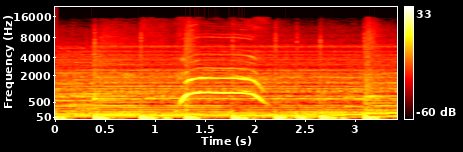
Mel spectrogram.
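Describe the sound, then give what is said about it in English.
A church audience claps and cheers in praise to God, a dense wash of applause with scattered shouts and one long, rising whoop that rings out above the crowd midway through. “Clap your hands and give God a praise right there.”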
